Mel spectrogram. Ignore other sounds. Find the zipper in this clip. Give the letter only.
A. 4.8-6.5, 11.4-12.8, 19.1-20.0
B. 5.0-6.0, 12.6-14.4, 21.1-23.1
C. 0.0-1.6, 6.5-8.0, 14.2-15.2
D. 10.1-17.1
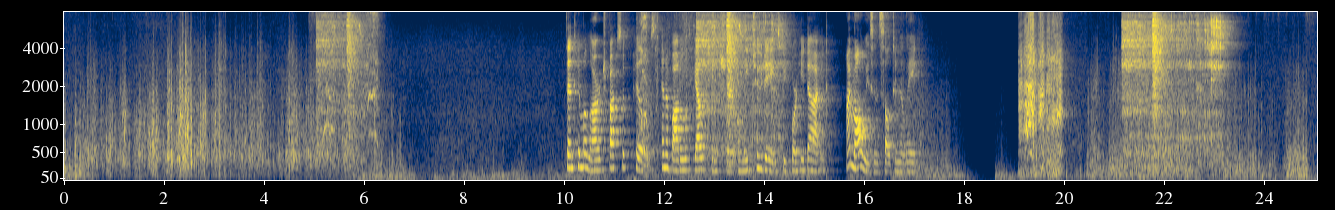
A.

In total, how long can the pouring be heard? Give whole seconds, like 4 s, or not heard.
5 s.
